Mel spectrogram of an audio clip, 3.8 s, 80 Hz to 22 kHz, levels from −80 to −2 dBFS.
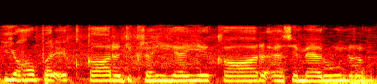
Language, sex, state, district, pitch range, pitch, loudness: Hindi, female, Himachal Pradesh, Shimla, 195-210 Hz, 200 Hz, -14 LUFS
